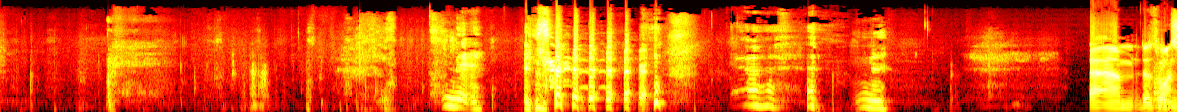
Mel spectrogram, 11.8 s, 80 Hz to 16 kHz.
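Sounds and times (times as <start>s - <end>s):
small dogs snuffling: 1.7s - 4.4s
speech: 4.4s - 6.8s, 11.2s - 11.7s
laughter: 5.3s - 6.9s.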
